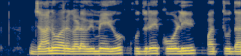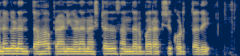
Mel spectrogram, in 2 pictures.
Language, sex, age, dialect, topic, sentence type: Kannada, male, 36-40, Coastal/Dakshin, agriculture, statement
